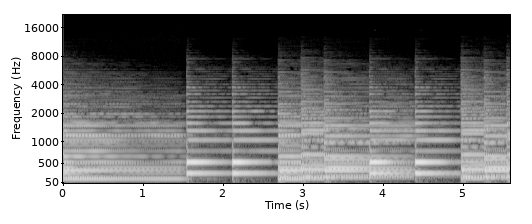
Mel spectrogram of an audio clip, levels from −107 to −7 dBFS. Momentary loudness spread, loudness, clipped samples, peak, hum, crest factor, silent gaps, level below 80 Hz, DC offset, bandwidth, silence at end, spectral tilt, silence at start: 8 LU; -25 LUFS; under 0.1%; -10 dBFS; none; 14 dB; none; -60 dBFS; under 0.1%; 7.4 kHz; 0 s; -8.5 dB/octave; 0 s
